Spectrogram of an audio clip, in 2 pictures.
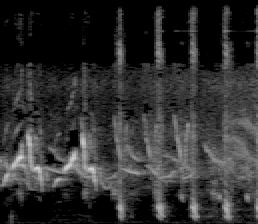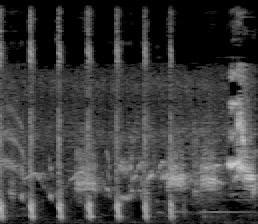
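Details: Nightingale singing: it opens with rapid, varied warbled whistles, then gives a run of about ten sharp, loud, repeated notes at roughly three per second, and closes with a bright, dense burst of song.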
